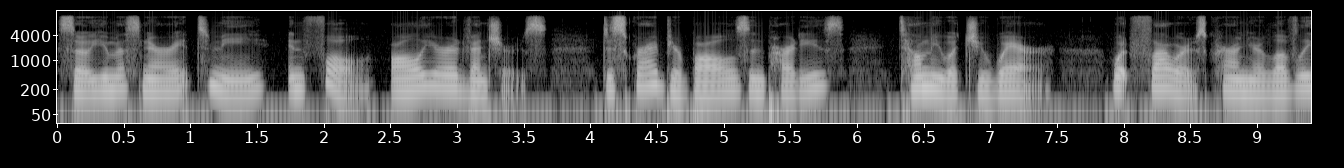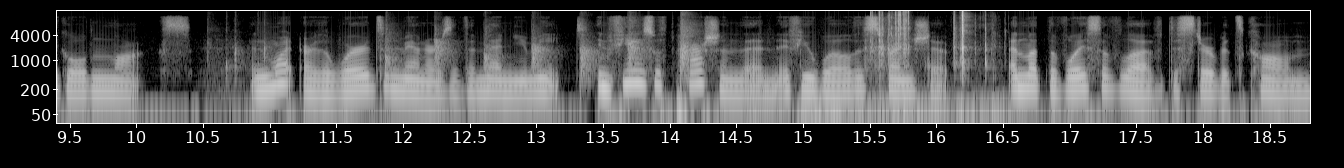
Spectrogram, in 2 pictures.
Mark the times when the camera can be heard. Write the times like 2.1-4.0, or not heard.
14.9-16.6.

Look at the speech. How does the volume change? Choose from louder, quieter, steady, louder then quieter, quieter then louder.
steady.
